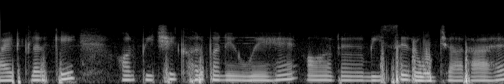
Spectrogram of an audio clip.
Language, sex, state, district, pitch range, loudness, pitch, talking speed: Hindi, female, Bihar, West Champaran, 185-210 Hz, -22 LUFS, 195 Hz, 190 wpm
